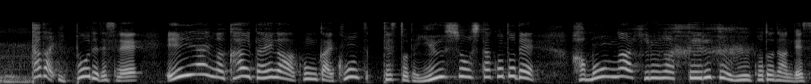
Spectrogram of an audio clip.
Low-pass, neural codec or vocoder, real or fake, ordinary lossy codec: 7.2 kHz; autoencoder, 48 kHz, 32 numbers a frame, DAC-VAE, trained on Japanese speech; fake; none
